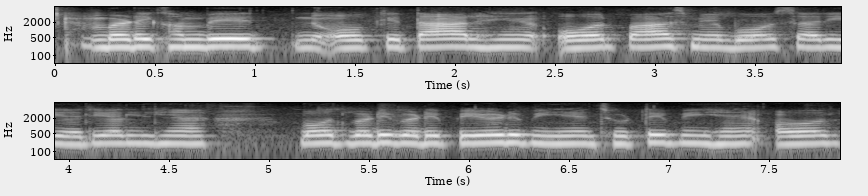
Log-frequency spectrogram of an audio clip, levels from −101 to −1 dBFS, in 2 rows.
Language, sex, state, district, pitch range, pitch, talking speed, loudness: Hindi, female, Rajasthan, Barmer, 210-225 Hz, 215 Hz, 175 wpm, -16 LUFS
